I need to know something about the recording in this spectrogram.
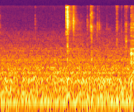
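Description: Faint computer keyboard keystrokes: a handful of quick taps, most of them in the second half.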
